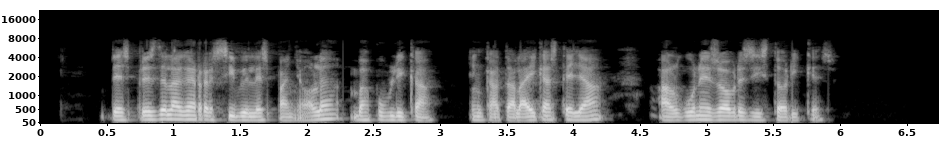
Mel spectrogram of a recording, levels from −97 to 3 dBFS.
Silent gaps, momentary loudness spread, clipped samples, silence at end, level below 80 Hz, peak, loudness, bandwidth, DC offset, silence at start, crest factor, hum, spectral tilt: none; 9 LU; under 0.1%; 0.85 s; -56 dBFS; -2 dBFS; -17 LUFS; 7.6 kHz; under 0.1%; 0.55 s; 16 dB; none; -7.5 dB/octave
